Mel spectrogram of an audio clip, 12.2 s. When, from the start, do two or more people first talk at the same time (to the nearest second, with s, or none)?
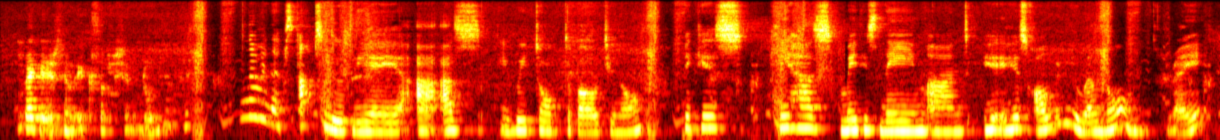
none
